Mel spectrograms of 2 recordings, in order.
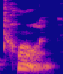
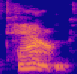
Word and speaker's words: town: elderly people um say ton right if you hear that no is town right it's town but it's a very common um mispronunciation that you will hear a lot ton town okay good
